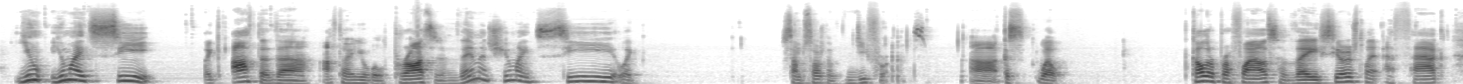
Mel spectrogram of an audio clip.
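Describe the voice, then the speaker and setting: Speaking very slowly with a non-native accent, a man pauses long and often, his fairly high voice making very wide pitch swings. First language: not English. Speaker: photo editing tutor, show host. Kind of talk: live stream tutorial. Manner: halting, many repetitions and fillers.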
